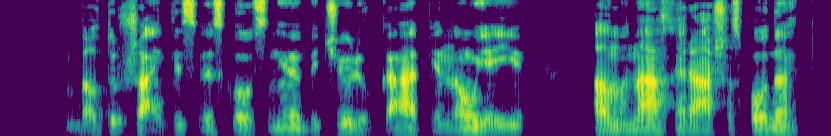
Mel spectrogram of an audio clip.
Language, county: Lithuanian, Telšiai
